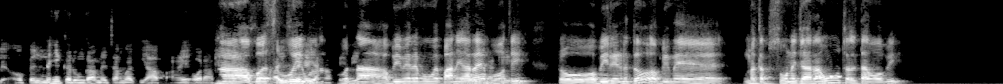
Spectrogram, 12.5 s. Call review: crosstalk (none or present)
present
